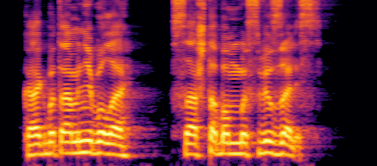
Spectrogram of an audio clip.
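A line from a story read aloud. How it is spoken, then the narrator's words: Plain. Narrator (Russian): сказал Николай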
